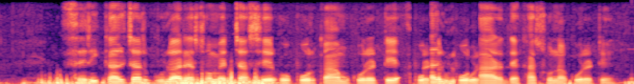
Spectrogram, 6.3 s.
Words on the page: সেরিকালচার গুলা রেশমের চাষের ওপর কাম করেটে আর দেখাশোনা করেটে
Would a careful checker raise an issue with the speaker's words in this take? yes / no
yes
